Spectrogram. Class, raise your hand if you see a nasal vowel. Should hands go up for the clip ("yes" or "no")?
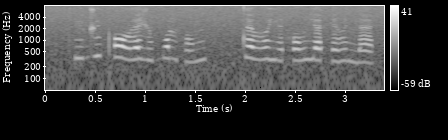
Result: no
